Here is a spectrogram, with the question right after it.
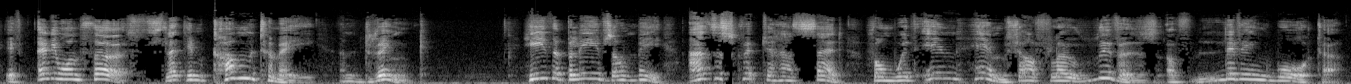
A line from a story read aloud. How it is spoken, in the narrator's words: Jesus stood and cried, saying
